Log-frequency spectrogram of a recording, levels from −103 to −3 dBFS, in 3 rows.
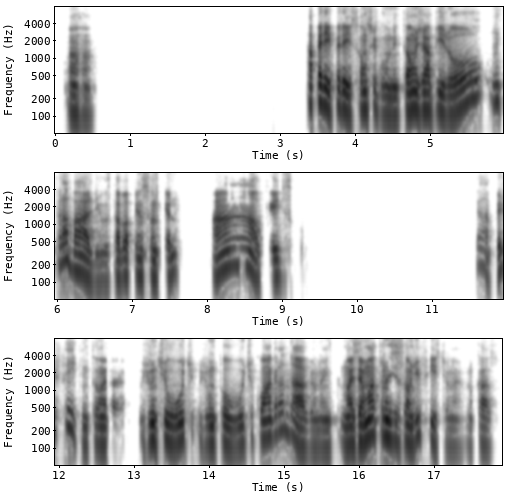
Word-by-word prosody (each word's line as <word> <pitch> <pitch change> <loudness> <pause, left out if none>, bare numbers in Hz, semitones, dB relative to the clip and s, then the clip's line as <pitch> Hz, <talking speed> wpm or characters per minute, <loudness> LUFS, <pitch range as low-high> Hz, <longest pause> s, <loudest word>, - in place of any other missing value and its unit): Aham. 110 -3 -5 2.9
Ah - - +8
espera 170 -3 +7
aí - - +8
espera 140 +1 +2
aí, 120 - +6
só 135 - -6
um 130 - +2
segundo, 110 -6 -3
então 125 +6 +3
já 130 +1 +5
virou 130 - +1
um 175 -1 -5
trabalho, 155 - 0
eu - - -10
estava 120 +4 -1
pensando 125 -2 -5
que - - -17
era 125 - -2
um - - -11 0.5
ah, 175 +5 0
ok 125 - -4
desculpa. 125 - -26 2.3
Ah - - -13
perfeito 205 - -6
então, 115 0 -3
eh, - - -1 0.4
junte 135 +1 +1
o 120 -3 +2
útil 135 +2 -1
juntou 115 -1 -2
o 105 - -6
útil 120 +3 -6
com 150 - -3
o - - +4
agradável, 155 - 0
né, 100 0 -7
mas 120 -1 +2
é 130 - +7
uma 155 +6 +7
transição 140 -6 +2
difícil, 120 - -5
né, 105 -1 -16
no 110 - -20
caso. 115 -3 -7
125 Hz, 150 wpm, -23 LUFS, 115-150 Hz, 2.9 s, Ah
